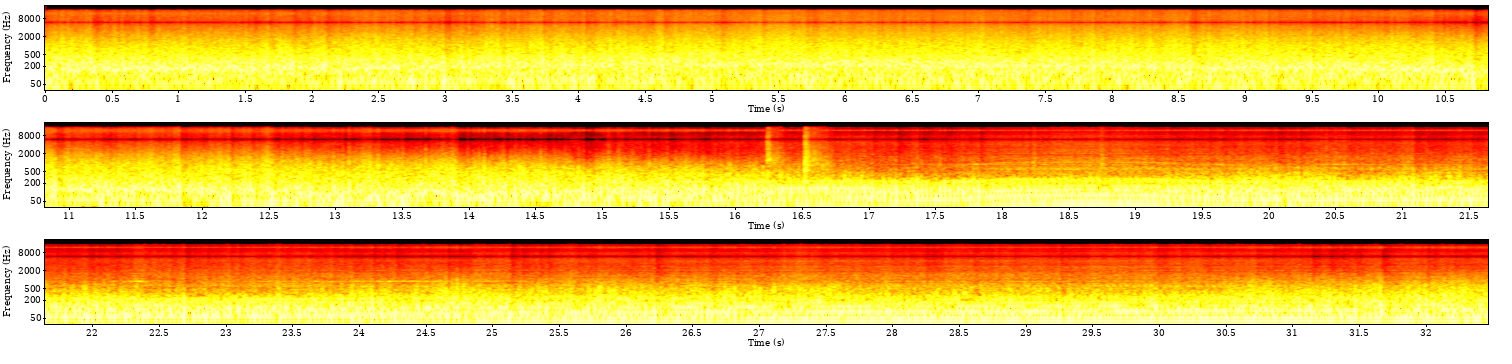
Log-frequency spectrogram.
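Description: Motorcycle riding on a road, heard from the bike itself: wind rushes over the microphone for about the first ten seconds. Then it dies away and the engine's low running note carries on, with one sharp click about sixteen seconds in.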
